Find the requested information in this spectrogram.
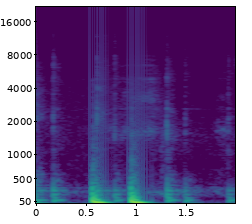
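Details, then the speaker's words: Runner's heartbeat during marathon race week, slightly faster than usual from excitement: paired low thumps repeating at a slightly quick pace. "that is a sound of my heartbeat beating a little bit quicker than usual because race week is here"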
